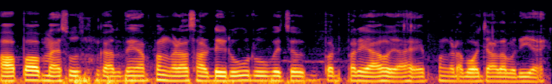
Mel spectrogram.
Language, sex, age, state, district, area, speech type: Punjabi, male, 18-30, Punjab, Muktsar, rural, spontaneous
